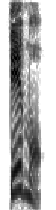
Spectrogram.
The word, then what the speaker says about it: でも: でも。でも。 – Starts high, falls on mo, the second syllable. – でも。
